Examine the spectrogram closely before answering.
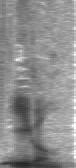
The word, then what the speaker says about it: Egil: It's a Norwegian name, but everybody pronounces it Eagle, so we just give it in, Eagle.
